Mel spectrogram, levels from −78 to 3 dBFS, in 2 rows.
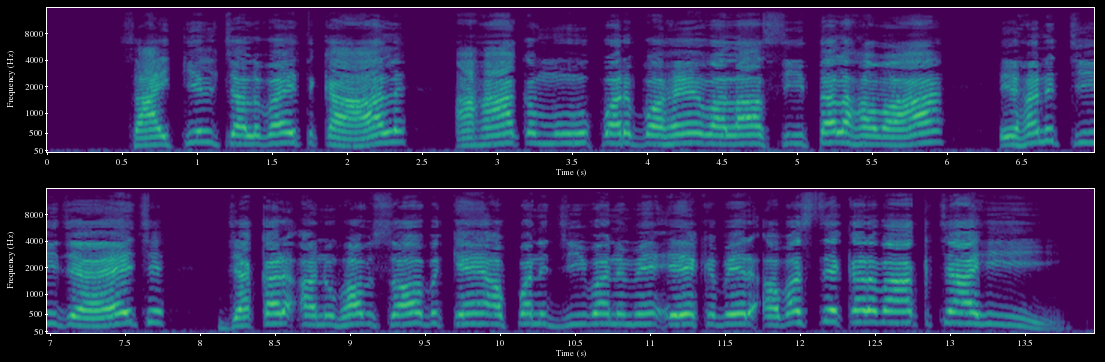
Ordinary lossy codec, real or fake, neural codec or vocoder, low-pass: AAC, 48 kbps; fake; vocoder, 48 kHz, 128 mel bands, Vocos; 14.4 kHz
